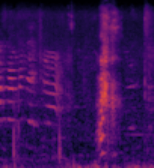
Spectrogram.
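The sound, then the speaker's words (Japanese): Children's voices ring out across an open park, Miyagi Park, with several excited shouts and calls rising above a low outdoor rumble as they play. “何どうしたの子供たち水色組かな水色組青組じゃない青組かなんかえちっちゃいね楽しいね”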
